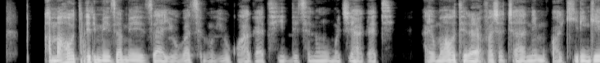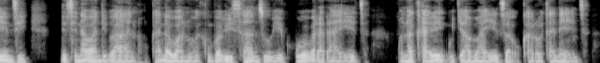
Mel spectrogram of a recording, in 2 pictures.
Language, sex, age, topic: Rundi, male, 18-24, education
